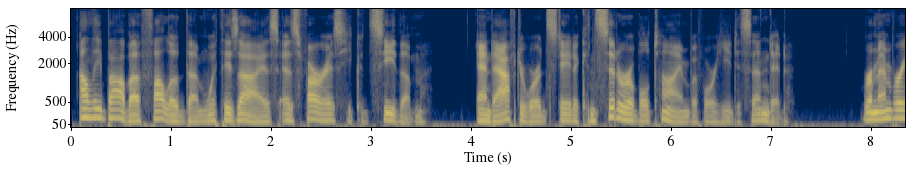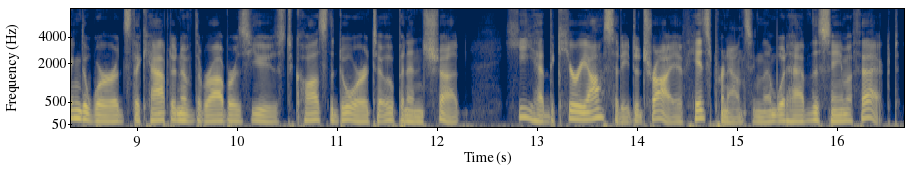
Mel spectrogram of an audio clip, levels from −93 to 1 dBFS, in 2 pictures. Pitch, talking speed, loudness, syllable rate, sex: 115 Hz, 200 wpm, -24 LUFS, 5.4 syllables/s, male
